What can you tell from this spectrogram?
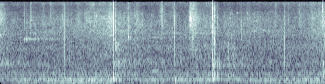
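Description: Tennis ball struck back and forth with rackets in a baseline rally: sharp pops about every second and a quarter over a steady stadium crowd hum.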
